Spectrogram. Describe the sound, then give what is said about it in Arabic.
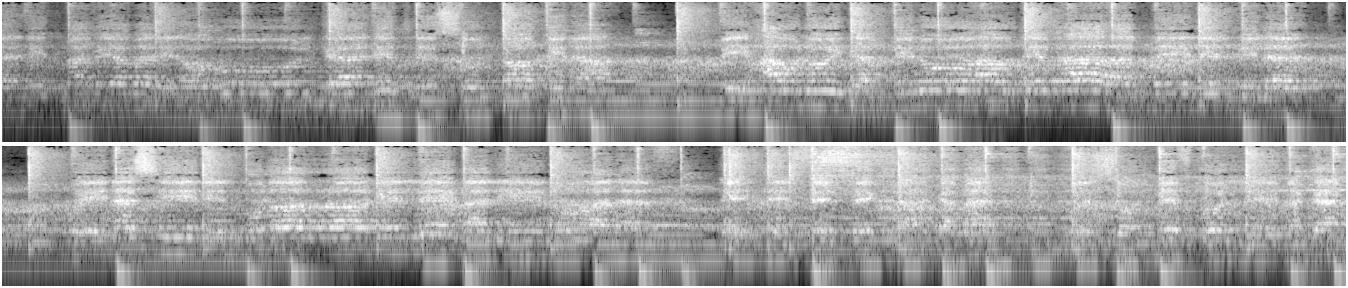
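A large crowd of Al Ahly football ultras sings a stadium song together in unison, a song about a massacre, loud and sustained for the whole stretch, with steady beats that sound like drums keeping the rhythm. “بدل ما يخافوا الألتراس حولوا المجزرة لذكرى وبعد وقت قصير على اللي صار قدموا روايتين للأحداث بأغنية غناها الجمهور بالملعب وبالشوارع”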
